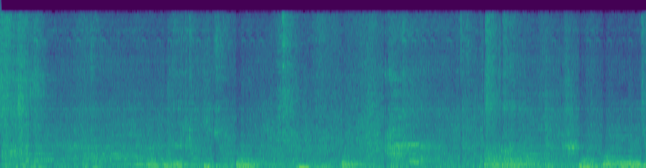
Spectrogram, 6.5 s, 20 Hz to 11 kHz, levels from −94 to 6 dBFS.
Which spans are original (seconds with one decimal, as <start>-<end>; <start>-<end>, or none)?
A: 2.7-3.8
